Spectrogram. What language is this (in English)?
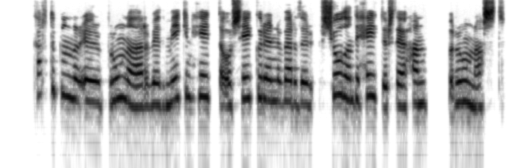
Icelandic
